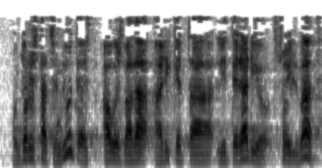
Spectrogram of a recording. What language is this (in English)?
Basque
